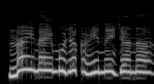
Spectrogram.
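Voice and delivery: a high little alien protesting; high creature whine, no no no; squeaky alien refusal. Acted.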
